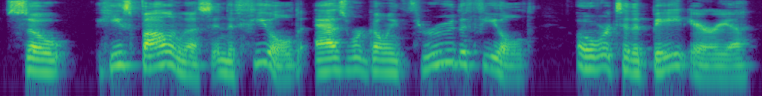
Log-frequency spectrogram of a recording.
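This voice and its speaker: With a mid-range voice at a moderate pace, a man tells a story on a podcast where he's the guest paranormal investigator. He's animated and long-winded, catching and correcting himself throughout.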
